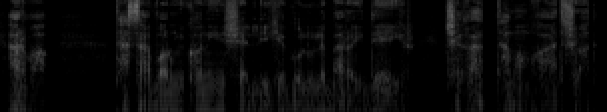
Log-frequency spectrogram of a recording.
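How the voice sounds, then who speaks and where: Man voicing old laborer, fierce, growling, blunt, low, dry. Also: level tone, vocal fry, a bit bright, husky, dry recording, full character voice. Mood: gruff. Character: gruff fierce old Greek laborer, quick-tempered.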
